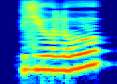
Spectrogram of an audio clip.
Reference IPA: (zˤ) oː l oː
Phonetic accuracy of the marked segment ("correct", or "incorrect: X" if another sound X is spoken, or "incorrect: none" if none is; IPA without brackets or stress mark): incorrect: zʲ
